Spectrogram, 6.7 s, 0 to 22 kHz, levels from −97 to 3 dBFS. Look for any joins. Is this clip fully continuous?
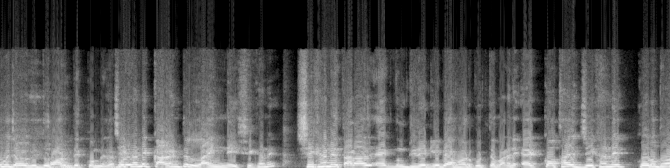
no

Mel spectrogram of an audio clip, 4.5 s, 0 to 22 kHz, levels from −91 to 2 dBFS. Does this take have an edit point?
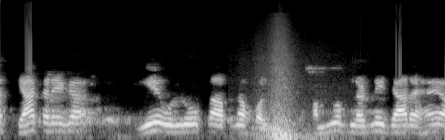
yes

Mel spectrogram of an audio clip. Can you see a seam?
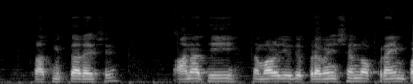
no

